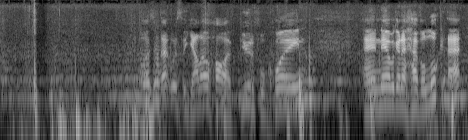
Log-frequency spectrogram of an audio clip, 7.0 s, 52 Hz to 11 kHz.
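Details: Honey bees buzzing close up during a hive inspection on 19/3/22: a steady low hum with bright harmonic bursts as bees fly past, rising and falling in pitch, with sharp clicks of handling in between.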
